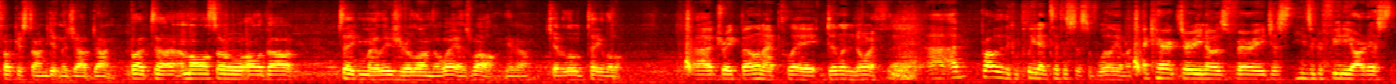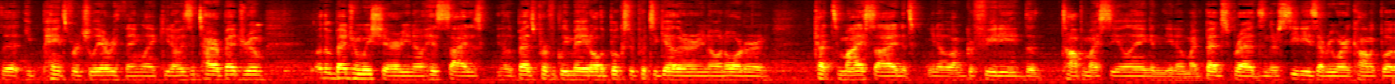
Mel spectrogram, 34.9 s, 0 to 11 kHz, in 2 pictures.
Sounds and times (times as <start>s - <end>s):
Speech: 0.0s - 7.9s, 8.6s - 34.8s.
